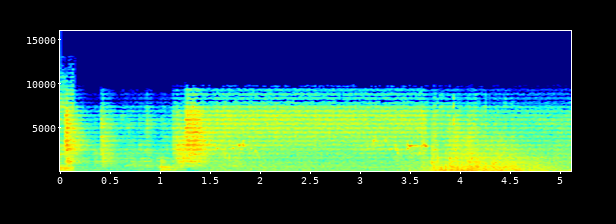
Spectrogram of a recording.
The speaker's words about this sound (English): That's an explosion. Yes, it must be a mortar launch. We learn to recognize mortars, car bombs, and aircraft fire quickly here.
